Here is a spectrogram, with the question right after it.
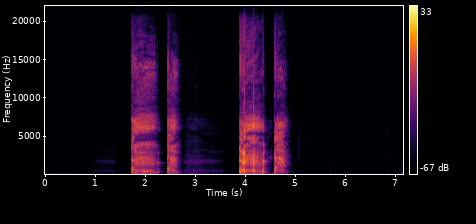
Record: {
  "cough_length": "7.2 s",
  "cough_amplitude": 32768,
  "cough_signal_mean_std_ratio": 0.31,
  "survey_phase": "alpha (2021-03-01 to 2021-08-12)",
  "age": "45-64",
  "gender": "Female",
  "wearing_mask": "No",
  "symptom_cough_any": true,
  "symptom_shortness_of_breath": true,
  "symptom_fatigue": true,
  "symptom_headache": true,
  "symptom_change_to_sense_of_smell_or_taste": true,
  "symptom_loss_of_taste": true,
  "smoker_status": "Never smoked",
  "respiratory_condition_asthma": true,
  "respiratory_condition_other": false,
  "recruitment_source": "Test and Trace",
  "submission_delay": "1 day",
  "covid_test_result": "Positive",
  "covid_test_method": "RT-qPCR",
  "covid_ct_value": 18.8,
  "covid_ct_gene": "ORF1ab gene",
  "covid_ct_mean": 19.6,
  "covid_viral_load": "370000 copies/ml",
  "covid_viral_load_category": "Low viral load (10K-1M copies/ml)"
}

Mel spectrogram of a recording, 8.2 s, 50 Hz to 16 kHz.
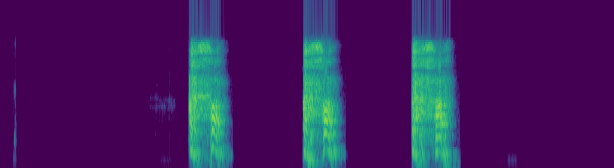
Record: {
  "three_cough_length": "8.2 s",
  "three_cough_amplitude": 27448,
  "three_cough_signal_mean_std_ratio": 0.32,
  "survey_phase": "beta (2021-08-13 to 2022-03-07)",
  "age": "45-64",
  "gender": "Female",
  "wearing_mask": "No",
  "symptom_none": true,
  "smoker_status": "Never smoked",
  "respiratory_condition_asthma": false,
  "respiratory_condition_other": false,
  "recruitment_source": "REACT",
  "submission_delay": "3 days",
  "covid_test_result": "Negative",
  "covid_test_method": "RT-qPCR"
}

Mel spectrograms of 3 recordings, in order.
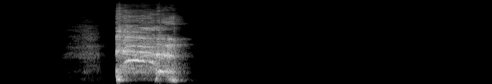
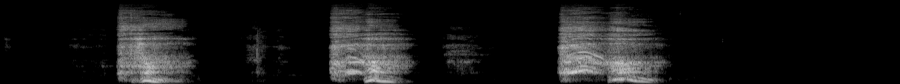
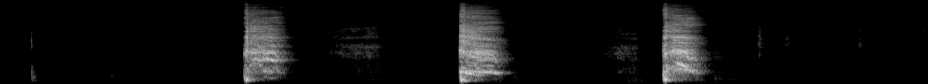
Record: {
  "cough_length": "4.9 s",
  "cough_amplitude": 30442,
  "cough_signal_mean_std_ratio": 0.3,
  "exhalation_length": "9.0 s",
  "exhalation_amplitude": 26940,
  "exhalation_signal_mean_std_ratio": 0.4,
  "three_cough_length": "9.3 s",
  "three_cough_amplitude": 31580,
  "three_cough_signal_mean_std_ratio": 0.28,
  "survey_phase": "beta (2021-08-13 to 2022-03-07)",
  "age": "45-64",
  "gender": "Male",
  "wearing_mask": "No",
  "symptom_none": true,
  "smoker_status": "Never smoked",
  "respiratory_condition_asthma": false,
  "respiratory_condition_other": false,
  "recruitment_source": "REACT",
  "submission_delay": "1 day",
  "covid_test_result": "Negative",
  "covid_test_method": "RT-qPCR"
}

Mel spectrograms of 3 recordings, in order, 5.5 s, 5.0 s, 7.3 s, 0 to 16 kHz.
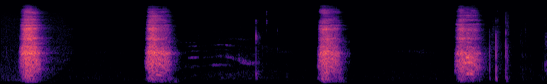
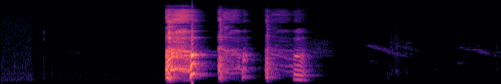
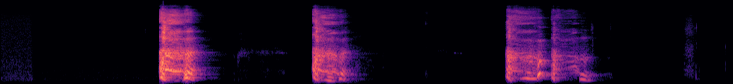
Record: {
  "exhalation_length": "5.5 s",
  "exhalation_amplitude": 12945,
  "exhalation_signal_mean_std_ratio": 0.29,
  "cough_length": "5.0 s",
  "cough_amplitude": 26027,
  "cough_signal_mean_std_ratio": 0.22,
  "three_cough_length": "7.3 s",
  "three_cough_amplitude": 25585,
  "three_cough_signal_mean_std_ratio": 0.26,
  "survey_phase": "alpha (2021-03-01 to 2021-08-12)",
  "age": "18-44",
  "gender": "Female",
  "wearing_mask": "No",
  "symptom_fatigue": true,
  "smoker_status": "Never smoked",
  "respiratory_condition_asthma": false,
  "respiratory_condition_other": false,
  "recruitment_source": "REACT",
  "submission_delay": "2 days",
  "covid_test_result": "Negative",
  "covid_test_method": "RT-qPCR"
}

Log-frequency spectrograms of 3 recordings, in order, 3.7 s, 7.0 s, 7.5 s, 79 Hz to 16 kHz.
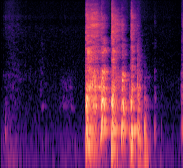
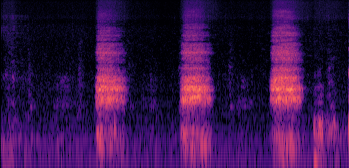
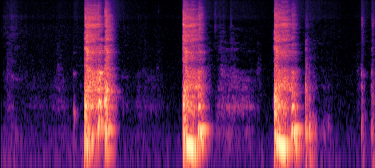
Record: {
  "cough_length": "3.7 s",
  "cough_amplitude": 28952,
  "cough_signal_mean_std_ratio": 0.39,
  "exhalation_length": "7.0 s",
  "exhalation_amplitude": 4016,
  "exhalation_signal_mean_std_ratio": 0.44,
  "three_cough_length": "7.5 s",
  "three_cough_amplitude": 28749,
  "three_cough_signal_mean_std_ratio": 0.37,
  "survey_phase": "alpha (2021-03-01 to 2021-08-12)",
  "age": "18-44",
  "gender": "Female",
  "wearing_mask": "No",
  "symptom_none": true,
  "smoker_status": "Never smoked",
  "respiratory_condition_asthma": false,
  "respiratory_condition_other": false,
  "recruitment_source": "REACT",
  "submission_delay": "6 days",
  "covid_test_result": "Negative",
  "covid_test_method": "RT-qPCR"
}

